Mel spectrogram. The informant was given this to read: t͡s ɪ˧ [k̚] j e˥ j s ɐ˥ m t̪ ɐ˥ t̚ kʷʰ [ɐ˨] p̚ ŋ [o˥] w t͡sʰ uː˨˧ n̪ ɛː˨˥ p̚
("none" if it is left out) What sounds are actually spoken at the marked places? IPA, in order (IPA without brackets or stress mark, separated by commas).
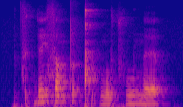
k̚, ɐ˨, o˨˩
